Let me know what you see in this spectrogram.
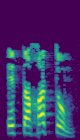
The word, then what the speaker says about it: اتخذتم: طيب الفائدة الأخرى، أضغم ورش، أضغم ورش الذال الساكنة في التاء المتحركة، أضغم ورش الذال الساكنة في التاء المتحركة في لفظ اتخذتم لا يتلفظ بالذال، اتخذتم،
